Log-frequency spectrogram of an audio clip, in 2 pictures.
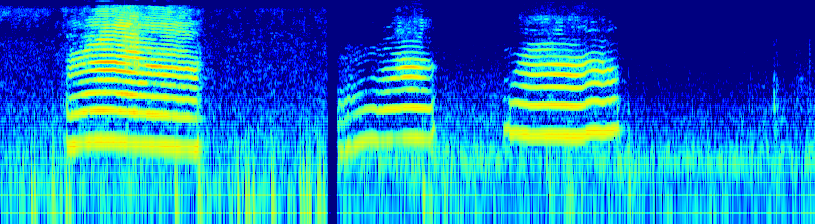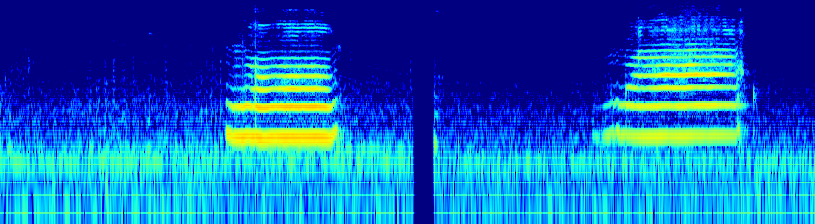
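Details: Cute cat repeating meows, one loud opening meow then several shorter and longer clear meows at irregular gaps, over a faint indoor hum.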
